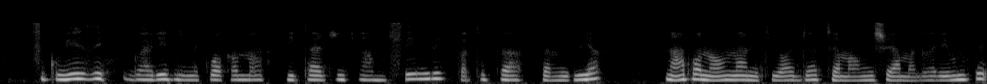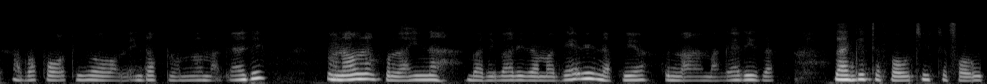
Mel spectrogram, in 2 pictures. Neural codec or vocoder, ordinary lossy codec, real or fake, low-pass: codec, 16 kHz in and 24 kHz out, 0.9 kbps, LongCat-Audio-Codec, four codebook decoder; Opus, 32 kbps; fake; 7.2 kHz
